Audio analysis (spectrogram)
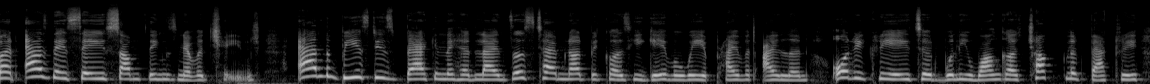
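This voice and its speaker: A woman with a South African accent, fairly high in pitch, with ordinary pitch variation and a fairly slow pace. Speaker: YouTube commentator. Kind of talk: online drama commentary. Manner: animated.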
